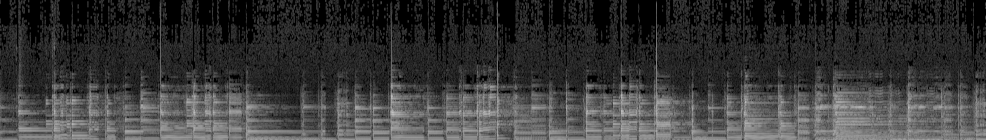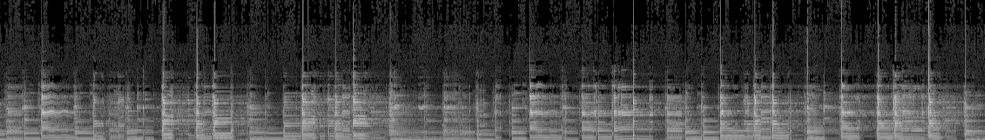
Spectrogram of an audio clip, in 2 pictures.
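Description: An electric guitar plays a steady run of chords and riffs with both pickups engaged, a full, slightly effected tone, loud throughout with no talking.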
